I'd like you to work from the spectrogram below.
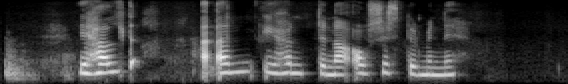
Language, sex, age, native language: Icelandic, female, 18-19, Polish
